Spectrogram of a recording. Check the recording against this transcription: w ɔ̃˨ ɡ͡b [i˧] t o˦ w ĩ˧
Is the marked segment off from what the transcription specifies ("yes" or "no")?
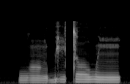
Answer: no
